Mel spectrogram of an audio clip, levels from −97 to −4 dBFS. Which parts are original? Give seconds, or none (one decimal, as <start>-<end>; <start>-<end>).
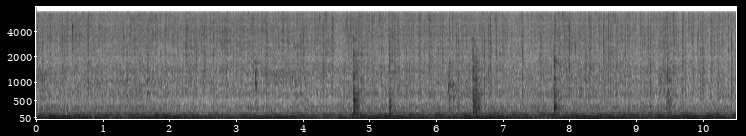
0.9-2.2; 2.8-6.0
